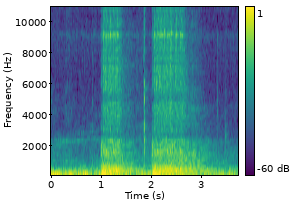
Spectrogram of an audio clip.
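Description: Gunfire from a video game bursts loudly through a television speaker.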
